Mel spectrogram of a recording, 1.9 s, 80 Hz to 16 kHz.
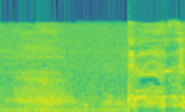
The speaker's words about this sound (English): There we go. Now I won't cough at least for another 3 minutes.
